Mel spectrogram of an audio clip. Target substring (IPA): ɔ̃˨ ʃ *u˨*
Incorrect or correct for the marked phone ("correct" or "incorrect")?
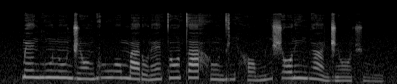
correct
